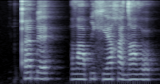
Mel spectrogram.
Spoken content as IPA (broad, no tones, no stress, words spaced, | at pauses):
qʼiɓɛ | ðˤæpi xʲæχæ dæðˤu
